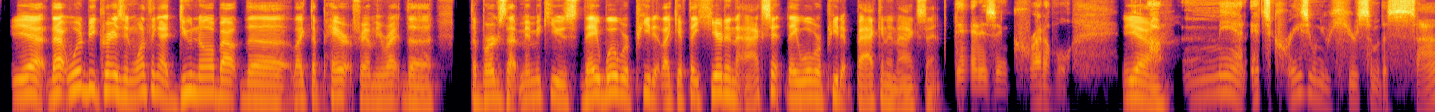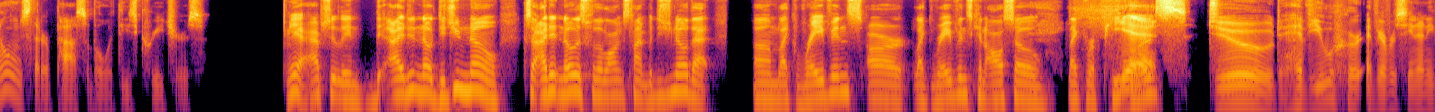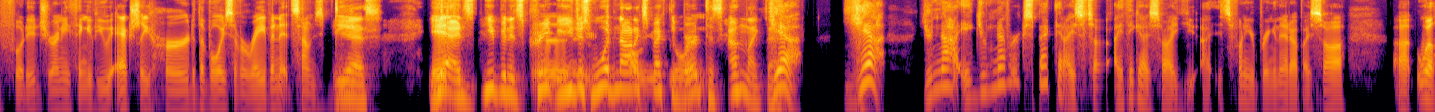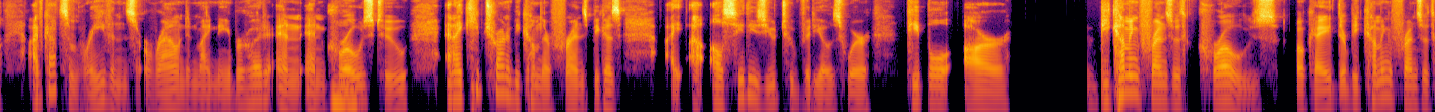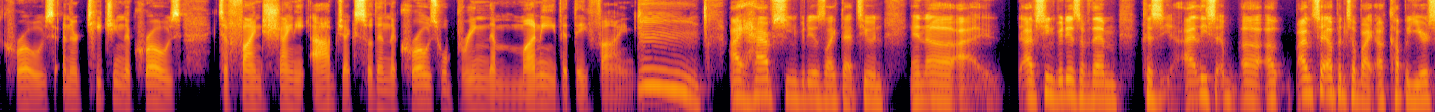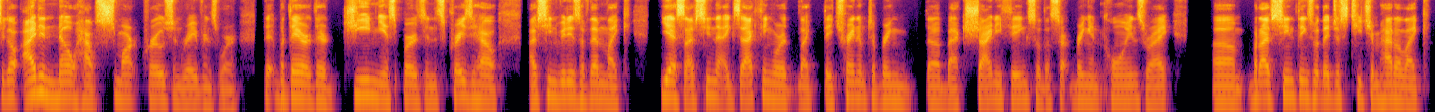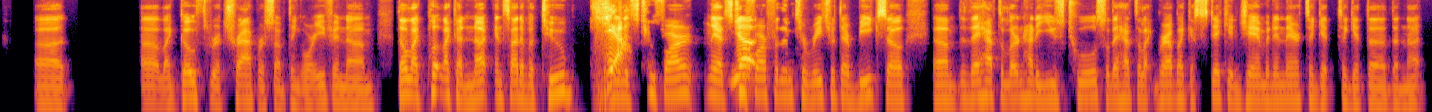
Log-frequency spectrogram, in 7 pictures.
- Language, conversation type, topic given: English, unstructured, How do pets shape your relationships with family, friends, and community?
- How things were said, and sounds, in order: tapping; stressed: "man"; stressed: "Yes"; laughing while speaking: "Yeah"; put-on voice: "Hey, how you doin'?"; stressed: "genius"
